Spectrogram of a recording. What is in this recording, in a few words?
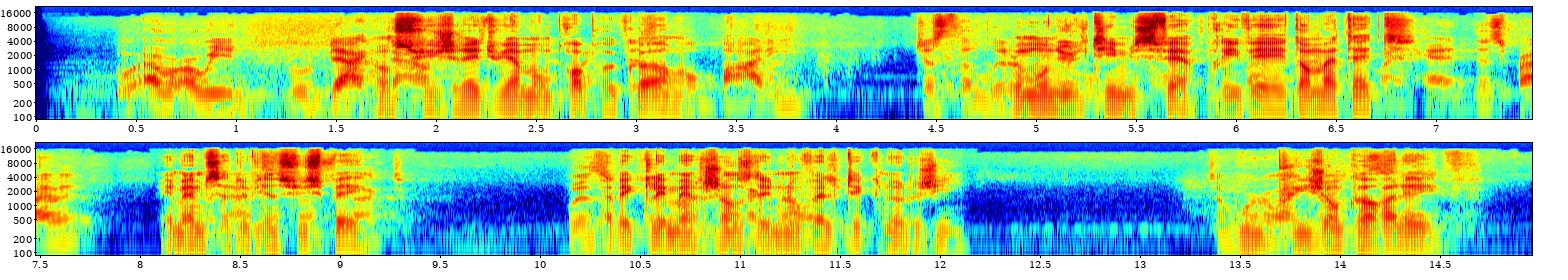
Voice Over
